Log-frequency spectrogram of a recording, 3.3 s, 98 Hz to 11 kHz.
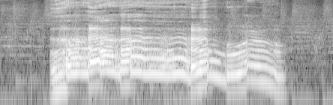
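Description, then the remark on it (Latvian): A person imitates Chewbacca's roar for a prank phone contest, a single loud howl-like growl rising and falling in pitch for over two seconds, alone with no talking. “lai laimētu 100 dolārus, bija jāierāc Čubakas rēciens”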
